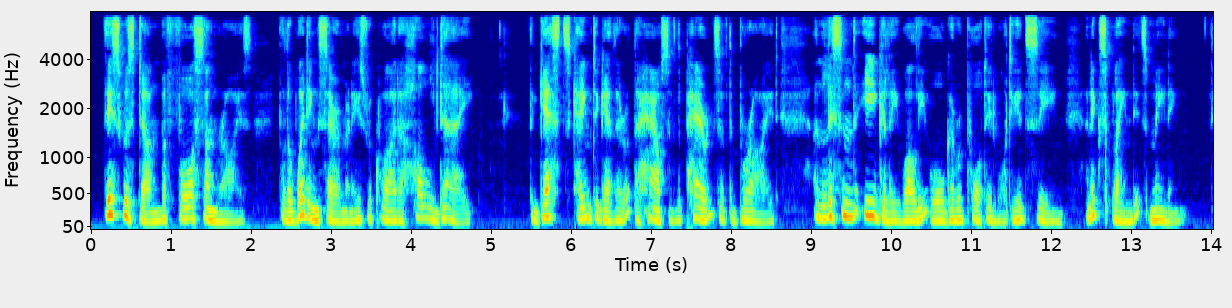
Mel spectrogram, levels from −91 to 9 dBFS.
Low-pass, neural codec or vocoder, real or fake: 7.2 kHz; none; real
